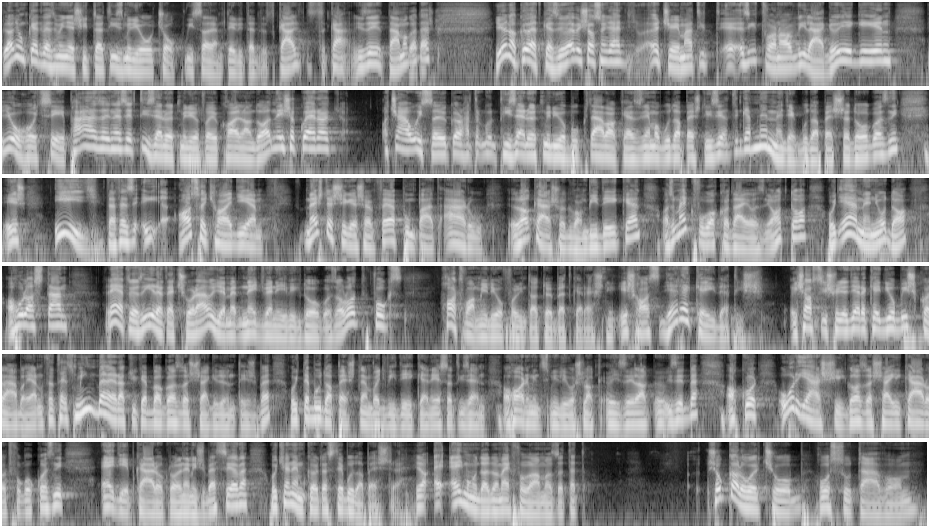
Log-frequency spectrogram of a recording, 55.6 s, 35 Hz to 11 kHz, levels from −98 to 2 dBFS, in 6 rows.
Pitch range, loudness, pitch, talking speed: 100-155 Hz, -16 LUFS, 120 Hz, 175 wpm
